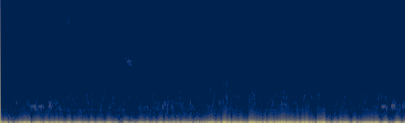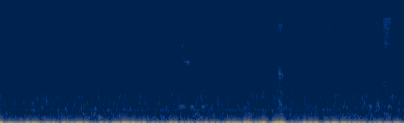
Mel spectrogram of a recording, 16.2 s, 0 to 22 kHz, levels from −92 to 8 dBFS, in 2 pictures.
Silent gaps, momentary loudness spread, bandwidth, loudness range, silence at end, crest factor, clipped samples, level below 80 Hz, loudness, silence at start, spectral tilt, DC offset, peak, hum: none; 23 LU; 0.6 kHz; 21 LU; 0 s; 14 dB; under 0.1%; -44 dBFS; -52 LUFS; 0 s; -7.5 dB/octave; under 0.1%; -14 dBFS; none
